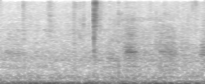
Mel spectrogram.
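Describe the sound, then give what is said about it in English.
A dog named Kona pants softly and steadily, quick rhythmic breaths over a low background rumble, with no one talking. “Here's Kona breathing.”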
